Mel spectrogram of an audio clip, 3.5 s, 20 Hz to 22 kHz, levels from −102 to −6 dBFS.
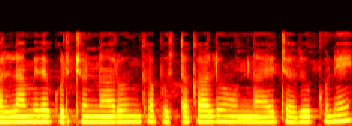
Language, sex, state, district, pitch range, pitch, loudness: Telugu, female, Andhra Pradesh, Srikakulam, 170-175 Hz, 170 Hz, -26 LUFS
